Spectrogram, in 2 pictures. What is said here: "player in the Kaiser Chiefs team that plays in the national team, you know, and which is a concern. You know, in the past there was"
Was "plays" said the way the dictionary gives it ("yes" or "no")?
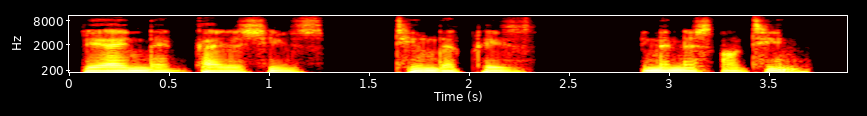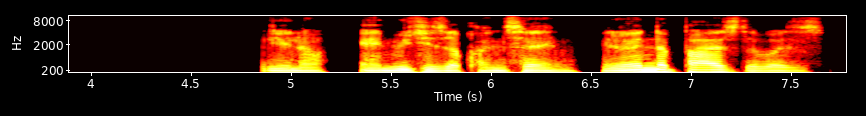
no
